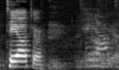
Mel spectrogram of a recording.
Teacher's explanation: In German, it's pronounced Theater. They don't have the TH sound, so it's a hard T.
